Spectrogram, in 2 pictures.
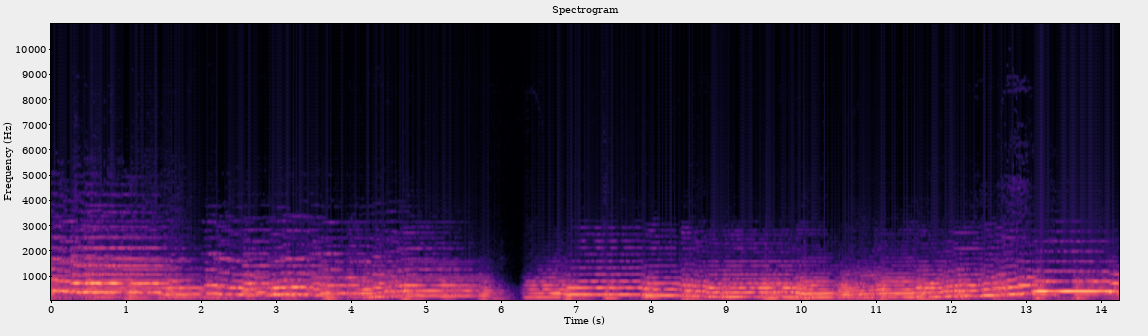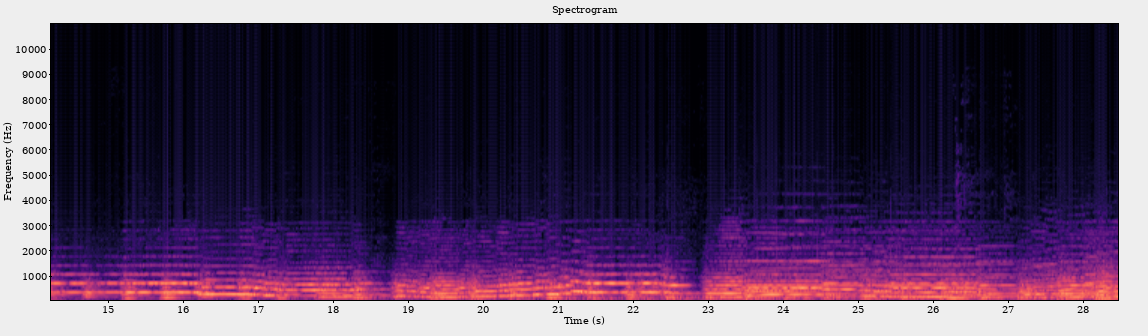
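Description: Military concert band playing live, with the brass to the fore. The sound cuts out briefly about six seconds in.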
